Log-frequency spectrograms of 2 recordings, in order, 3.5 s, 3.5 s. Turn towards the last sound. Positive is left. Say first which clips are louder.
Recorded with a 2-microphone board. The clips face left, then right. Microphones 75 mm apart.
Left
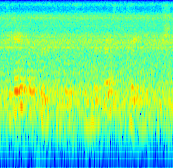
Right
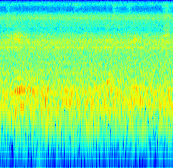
# left 3 dB
turn(degrees=50)  # may be behind; listen again after turning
